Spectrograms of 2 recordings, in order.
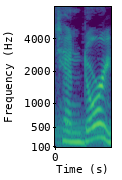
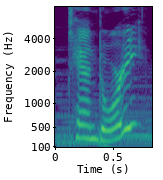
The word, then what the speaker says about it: tandoori: Surely you at least recognize tandoori chicken. You're saying it wrong. Wait, really? Tandoori? Tandoori. The do isn't like in door. It's like doo-doo head.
